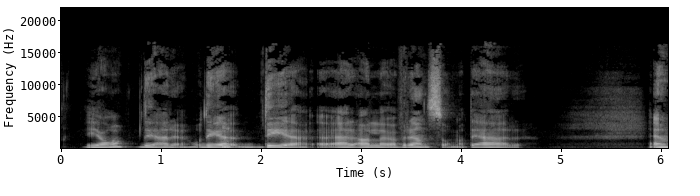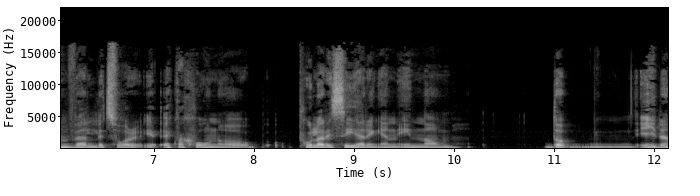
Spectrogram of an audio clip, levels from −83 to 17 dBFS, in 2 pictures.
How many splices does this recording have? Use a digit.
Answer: 0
